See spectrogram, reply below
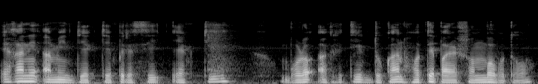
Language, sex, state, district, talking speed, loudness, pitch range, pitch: Bengali, male, Assam, Hailakandi, 120 wpm, -19 LUFS, 100-115 Hz, 105 Hz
